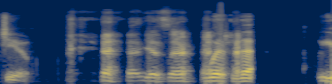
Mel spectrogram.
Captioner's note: laughter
